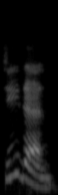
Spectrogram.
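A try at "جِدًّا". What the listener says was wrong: Jiddan. Dalnya ada tasdidnya jiddan.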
